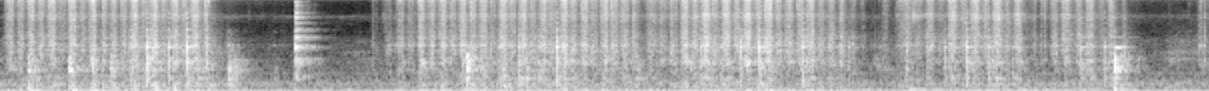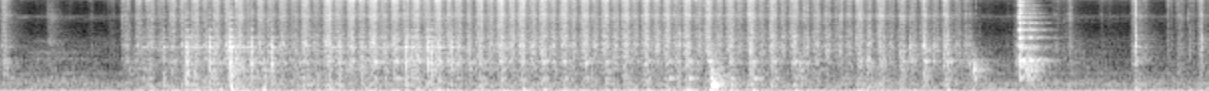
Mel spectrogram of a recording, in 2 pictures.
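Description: Garlic cloves grated on a flat metal hand grater: fast, rasping strokes in long runs, broken by three short pauses. A sharp knock falls near the start and another near the end.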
